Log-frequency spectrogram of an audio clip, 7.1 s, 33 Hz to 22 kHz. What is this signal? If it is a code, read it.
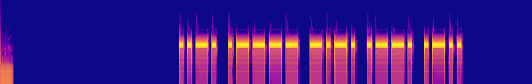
Morse code, heard as a keyed tone, about 22 wpm, 700 Hz. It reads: F1CPL
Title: DXCC-100 Call Signs - 5 Characters - Repeated 2x - 22wpm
